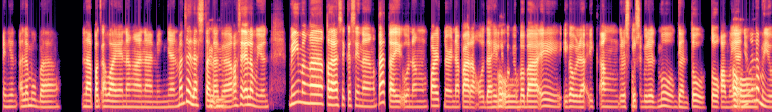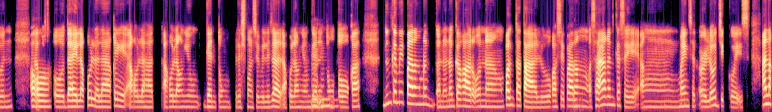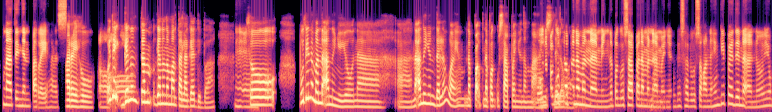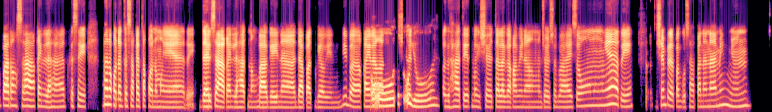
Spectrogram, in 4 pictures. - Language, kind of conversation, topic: Filipino, podcast, Paano mo binabalanse ang trabaho at pamilya?
- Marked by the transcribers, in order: tapping; unintelligible speech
